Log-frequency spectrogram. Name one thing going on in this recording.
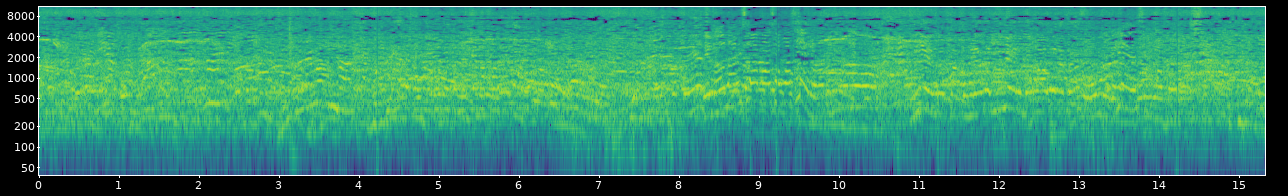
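A crowd of people shouts and chatters loudly outdoors.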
